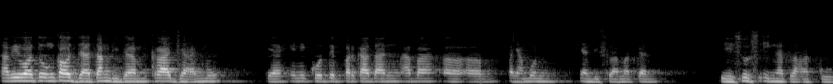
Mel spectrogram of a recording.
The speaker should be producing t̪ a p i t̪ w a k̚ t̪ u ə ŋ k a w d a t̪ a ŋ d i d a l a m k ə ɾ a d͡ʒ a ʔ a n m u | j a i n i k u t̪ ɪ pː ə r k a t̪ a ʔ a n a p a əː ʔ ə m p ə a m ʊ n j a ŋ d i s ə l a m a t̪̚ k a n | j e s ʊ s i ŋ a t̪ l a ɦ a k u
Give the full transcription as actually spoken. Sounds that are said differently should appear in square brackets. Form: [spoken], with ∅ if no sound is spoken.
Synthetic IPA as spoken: t̪ a p i [∅] w a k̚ t̪ u ə ŋ k a w d a t̪ a ŋ d i d a l a m k ə ɾ a d͡ʒ a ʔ a n m u | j a i n i k u t̪ ɪ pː ə r k a t̪ a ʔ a n a p a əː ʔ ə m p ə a m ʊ n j a ŋ d i s ə l a m a t̪̚ k a n | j e s ʊ s i ŋ a t̪ l a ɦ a k u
